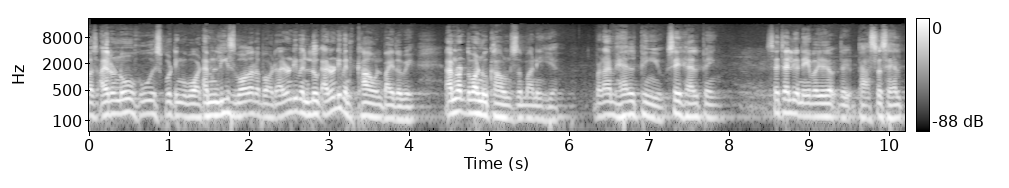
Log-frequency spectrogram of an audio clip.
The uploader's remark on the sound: preached on 12 March 2023 at Revelation Church.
